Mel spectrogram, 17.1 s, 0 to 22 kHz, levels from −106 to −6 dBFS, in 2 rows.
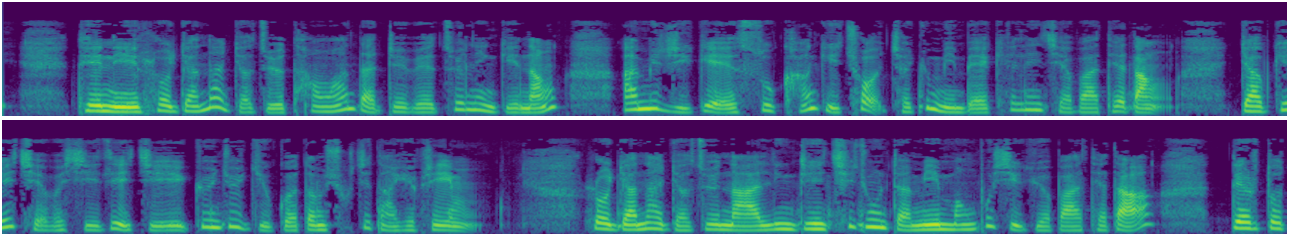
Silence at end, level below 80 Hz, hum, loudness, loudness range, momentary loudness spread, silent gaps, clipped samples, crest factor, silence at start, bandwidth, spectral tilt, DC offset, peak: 0 s; -74 dBFS; none; -28 LUFS; 5 LU; 12 LU; none; under 0.1%; 18 dB; 0.15 s; 11.5 kHz; -6 dB/octave; under 0.1%; -10 dBFS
